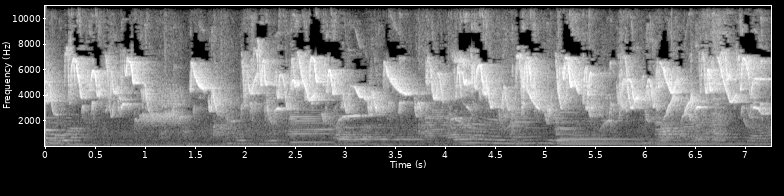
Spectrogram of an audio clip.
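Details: Grey singer finch in a singing contest with a green singer, dense high trills and twitters, occasional steady mid-pitched whistled notes threaded between the rapid phrases.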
